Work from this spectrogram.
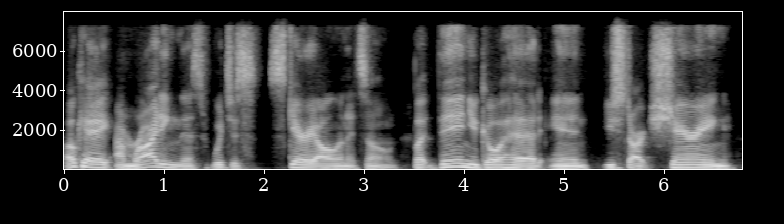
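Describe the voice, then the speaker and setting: A man's voice: mid-range voice, unhurried. A man co-hosting a podcast, asking long, thoughtful, winding questions about songwriting. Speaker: podcast co-host. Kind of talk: interview questions. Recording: dull podcast audio.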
